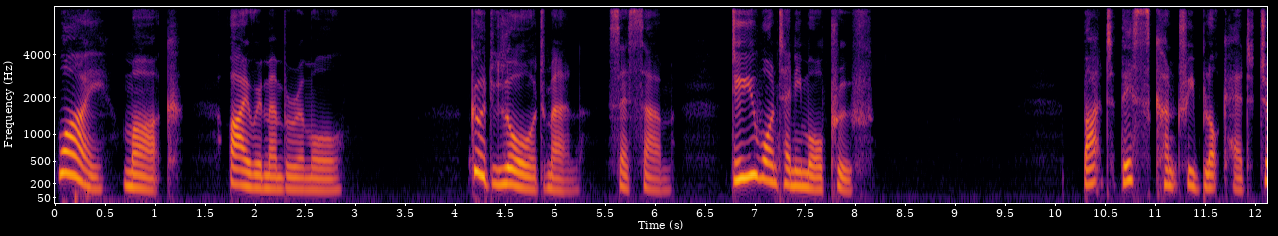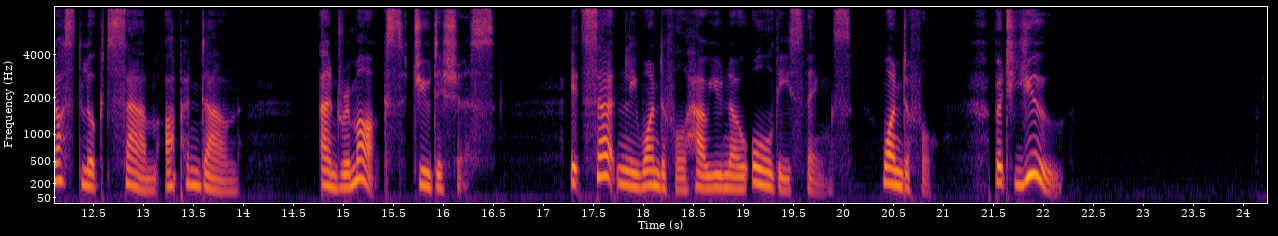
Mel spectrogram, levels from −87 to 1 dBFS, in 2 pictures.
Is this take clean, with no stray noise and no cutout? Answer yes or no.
yes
